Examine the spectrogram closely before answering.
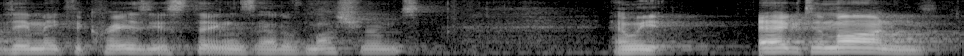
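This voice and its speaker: With an American accent, a man speaks at a medium pitch with fairly even intonation. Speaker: son giving eulogy. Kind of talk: eulogy. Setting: memorial service at podium.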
